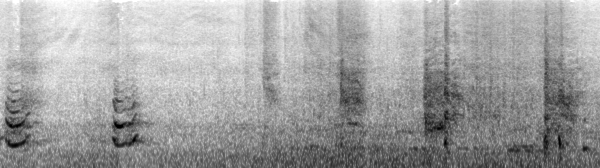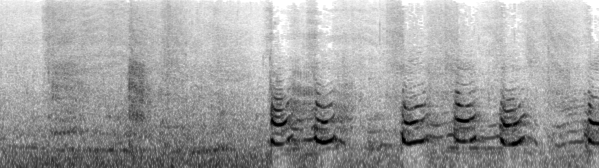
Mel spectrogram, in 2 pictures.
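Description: Sea lions bark loudly in short, repeated calls.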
